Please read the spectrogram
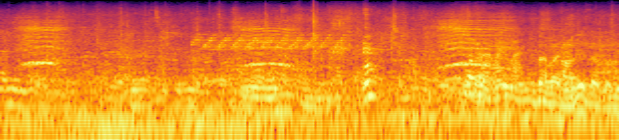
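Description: People's voices talking and reacting, with a high wavering sound lasting about a second, two seconds in.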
